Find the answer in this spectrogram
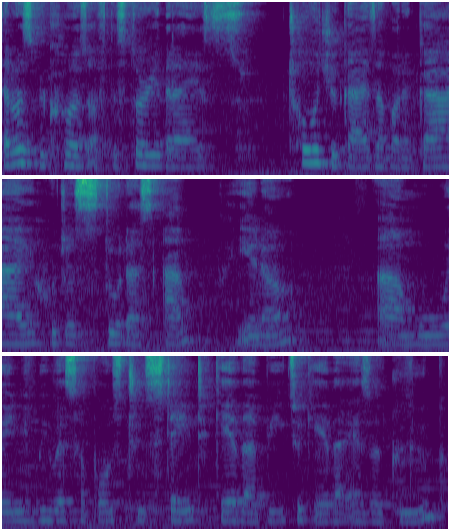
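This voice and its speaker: A woman speaks in a fairly low pitch with fairly even intonation. Music plays in the background and the room echo is audible. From South Africa. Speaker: YouTuber. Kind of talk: casual chat. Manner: fast.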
